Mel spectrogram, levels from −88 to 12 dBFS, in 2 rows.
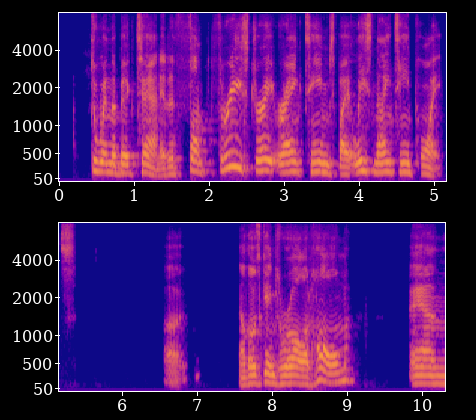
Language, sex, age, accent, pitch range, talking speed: English, male, 50-69, American, 145-175 Hz, 150 wpm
